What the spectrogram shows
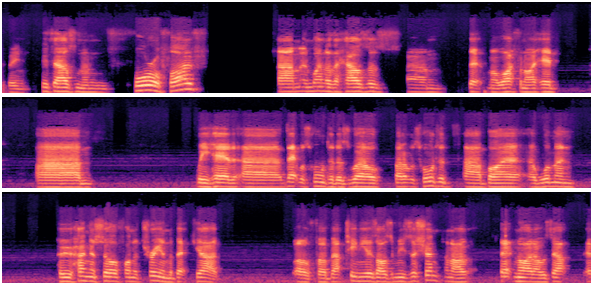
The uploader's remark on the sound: Due to the pandemic episodes are recorded via Zoom so the sound quality may not be of the highest standard.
